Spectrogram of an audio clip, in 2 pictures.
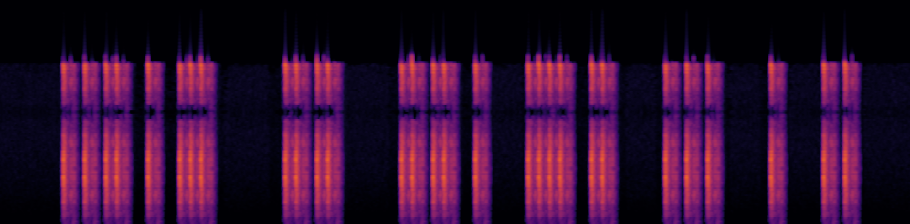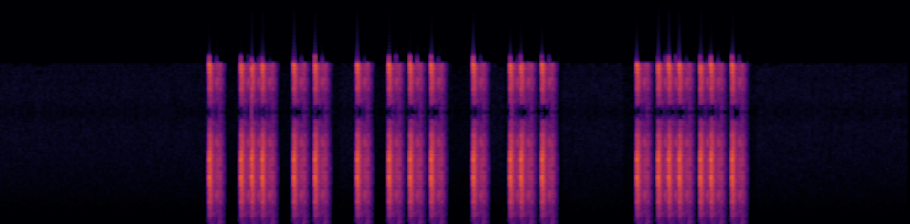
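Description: Computer keyboard keystrokes, typing in quick bursts of clicks word by word, with short pauses between the bursts and one longer pause of about three seconds midway.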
